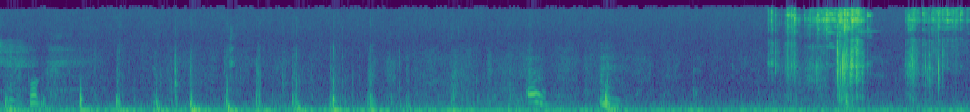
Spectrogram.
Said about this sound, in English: I'll show you something. The keys come apart. We can take some keys off. Look. Keys.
